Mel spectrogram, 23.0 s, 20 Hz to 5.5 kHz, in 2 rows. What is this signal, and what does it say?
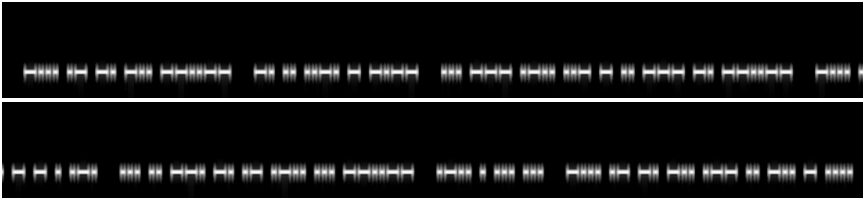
Morse code, heard as a keyed tone, about 25 wpm, 600 Hz. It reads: BAND, NIFTY SOLUTION, BETTER SIGNALS, LESS BANDWIDTH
